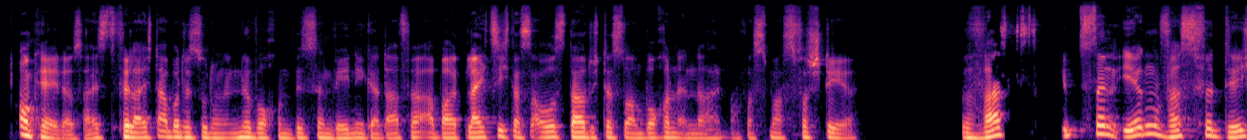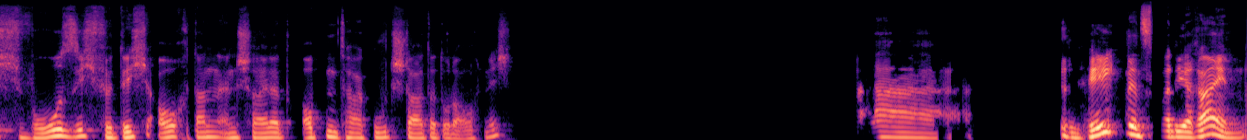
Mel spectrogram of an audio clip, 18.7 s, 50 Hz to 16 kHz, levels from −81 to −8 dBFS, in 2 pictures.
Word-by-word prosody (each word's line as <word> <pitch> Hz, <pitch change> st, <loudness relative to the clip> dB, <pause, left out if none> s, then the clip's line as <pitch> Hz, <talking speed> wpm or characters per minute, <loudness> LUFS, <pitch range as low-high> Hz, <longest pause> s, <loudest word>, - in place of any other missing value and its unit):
Okay, 145 Hz, -, +4 dB
das 95 Hz, -2 st, -7 dB
heißt, 115 Hz, +3 st, -5 dB
vielleicht 130 Hz, -1 st, +3 dB
arbeitest 135 Hz, -3 st, 0 dB
du -, -, +2 dB
dann 120 Hz, -1 st, -3 dB
in 120 Hz, +2 st, -3 dB
der 130 Hz, -2 st, +3 dB
Woche 120 Hz, -1 st, -2 dB
‘n 115 Hz, -, -4 dB
bisschen 120 Hz, -1 st, -3 dB
weniger, 115 Hz, 0 st, -3 dB
dafür 115 Hz, +3 st, -4 dB
aber 120 Hz, -1 st, -1 dB
gleicht 130 Hz, +1 st, +1 dB
sich 155 Hz, -, -1 dB
das 135 Hz, -5 st, -1 dB
aus 135 Hz, +1 st, -1 dB
dadurch, 130 Hz, -1 st, +3 dB
dass 130 Hz, -3 st, -3 dB
du 125 Hz, -, -2 dB
am 115 Hz, -1 st, -4 dB
Wochenende 120 Hz, -2 st, -4 dB
halt 110 Hz, +3 st, -10 dB
noch 110 Hz, -1 st, -17 dB
was 115 Hz, -1 st, -7 dB
machst, 115 Hz, -3 st, -6 dB
verstehe. 120 Hz, -4 st, -3 dB, 0.8 s
Was 130 Hz, +10 st, +1 dB
gibt's 165 Hz, -1 st, -4 dB
denn 220 Hz, -3 st, +3 dB
irgendwas 160 Hz, -3 st, +2 dB
für 180 Hz, -, 0 dB
dich, 145 Hz, -3 st, -1 dB
wo 130 Hz, +8 st, +4 dB
sich 160 Hz, +1 st, -1 dB
für 130 Hz, -, 0 dB
dich 135 Hz, +3 st, -1 dB
auch 140 Hz, +4 st, -1 dB
dann 135 Hz, +1 st, -3 dB
entscheidet, 125 Hz, 0 st, -3 dB
ob 125 Hz, +2 st, -4 dB
‘n 140 Hz, -, +1 dB
Tag 120 Hz, -1 st, -5 dB
gut 130 Hz, 0 st, -4 dB
startet 115 Hz, -1 st, -3 dB
oder 110 Hz, -2 st, -5 dB
auch 105 Hz, +2 st, -11 dB
nicht? 160 Hz, +7 st, -9 dB, 2.7 s
Ah, 130 Hz, -4 st, -4 dB, 1.0 s
regnet's 185 Hz, -, +5 dB
bei 145 Hz, -1 st, 0 dB
dir 140 Hz, -2 st, +5 dB
rein? 160 Hz, -9 st, +5 dB
130 Hz, 175 wpm, -22 LUFS, 120-145 Hz, 2.7 s, regnet's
